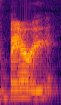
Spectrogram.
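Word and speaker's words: Beary: But the main bear's name is Barry. But it's spelled like B-E-A-R-Y.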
